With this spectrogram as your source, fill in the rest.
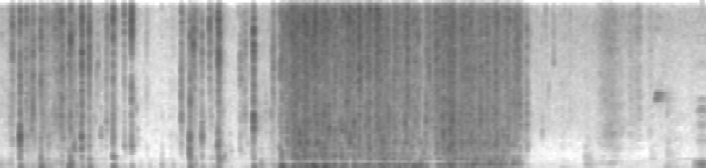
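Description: Potatoes tipped into a container of water for fungicide treatment, a sustained close splashing and pouring patter after a few lighter knocks, then fading to quiet.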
